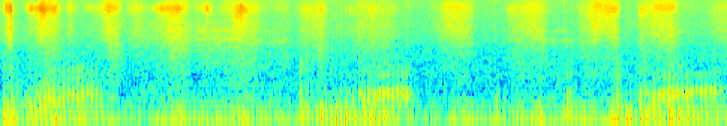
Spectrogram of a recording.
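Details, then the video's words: Pet cat purring while being scratched with fake nails: a low, steady rumbling purr runs throughout beneath loud, rasping scratches of nails through fur that come in strokes every couple of seconds. "Scratchy Cat Massage | 🐈 Lots of Purring"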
